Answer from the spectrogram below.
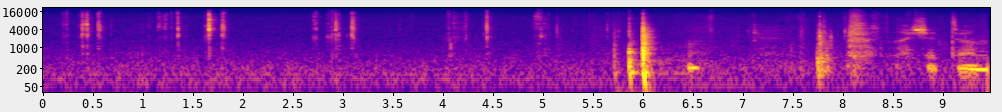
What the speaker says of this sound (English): I'm going to cut into this lace.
